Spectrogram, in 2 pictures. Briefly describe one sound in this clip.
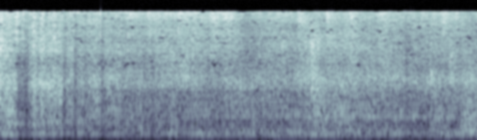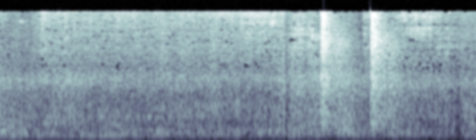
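An electric welding arc crackles and sizzles close by.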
